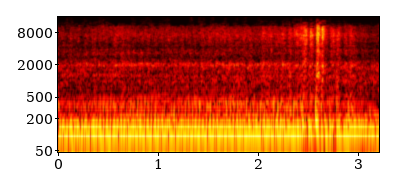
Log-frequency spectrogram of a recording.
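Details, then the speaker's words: 1977 Chevrolet Nova Concours survivor pulled from a farm, after a 150-mile drive home with no power left: rough lumpy rumble with uneven burst of pops; owner jokes it's two-step ignition retard or actual problems; likely misfire. "Yikes. You know what that is? is, that's two-step. Now the car has two-step, which is ignition retard for drag racing, or else it's got actual problems."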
